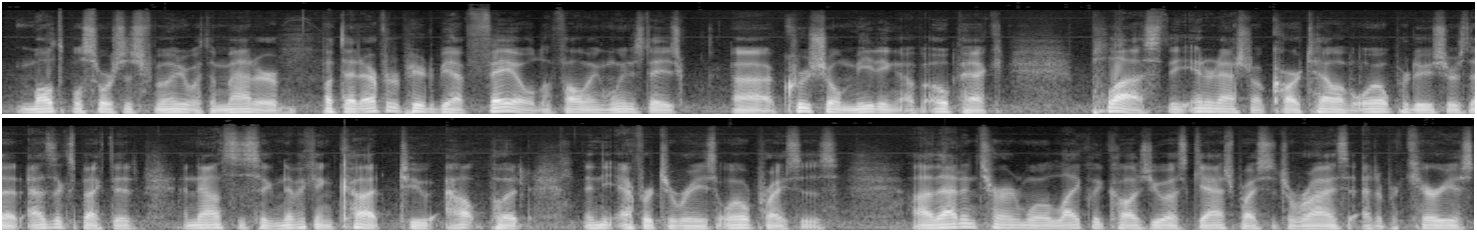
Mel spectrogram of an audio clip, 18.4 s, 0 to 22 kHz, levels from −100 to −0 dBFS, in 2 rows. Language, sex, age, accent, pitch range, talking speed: English, male, 40-59, American, 85-105 Hz, 190 wpm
